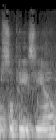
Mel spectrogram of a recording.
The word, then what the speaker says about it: Sulpizio: I'm Tom Sulpizio, son of Thomas J.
